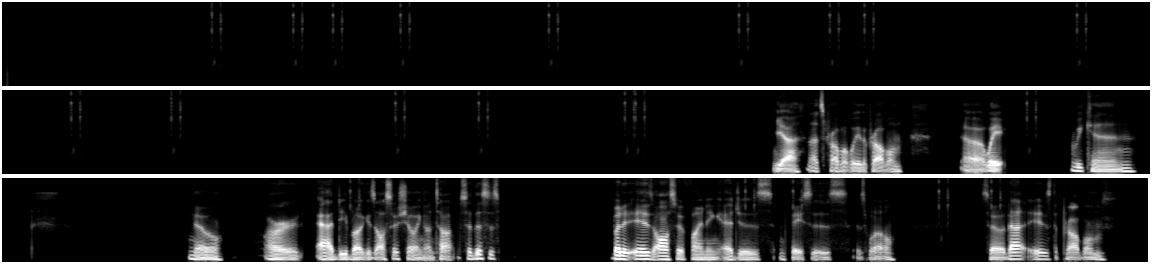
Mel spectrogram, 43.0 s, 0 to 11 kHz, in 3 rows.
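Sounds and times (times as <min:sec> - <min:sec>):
computer mouse clicks: 0:02.6 - 0:02.8, 0:06.8 - 0:07.1, 0:13.4 - 0:13.7, 0:19.3 - 0:19.5, 0:22.1 - 0:22.5, 0:27.2 - 0:27.4, 0:37.9 - 0:38.8, 0:40.4 - 0:41.3.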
